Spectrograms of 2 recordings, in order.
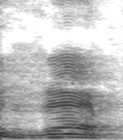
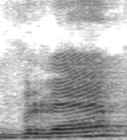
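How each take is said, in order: First: रैप starting straight on R, lower and drawn out; no W before the R in रैप; silent W. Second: रैप with a V-like W before the R, "vrap"; wrongly sounded W. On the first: Teacher gives the correct word, रैप with silent W. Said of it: "ये रैप है". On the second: Teacher shows the wrong reading, रैप as "vrap". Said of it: "तो ये रैप नहीं है". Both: Shown as a demonstration.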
